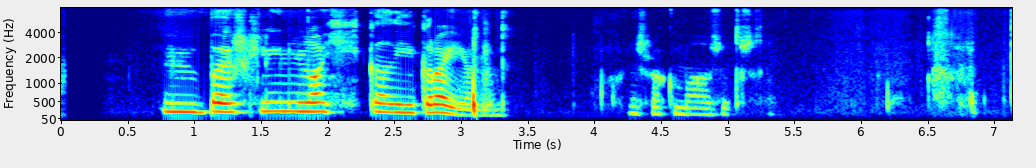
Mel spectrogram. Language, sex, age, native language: Icelandic, female, 12, Icelandic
